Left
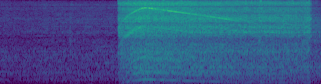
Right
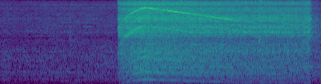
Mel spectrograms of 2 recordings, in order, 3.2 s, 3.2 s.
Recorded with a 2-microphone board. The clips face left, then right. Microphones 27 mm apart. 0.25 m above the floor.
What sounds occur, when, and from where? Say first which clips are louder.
1.2 s a drill: right 2 dB; 10° right (ahead or behind), 1.3 m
